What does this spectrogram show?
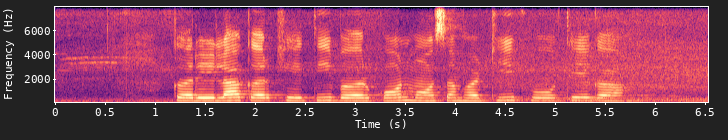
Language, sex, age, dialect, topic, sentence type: Chhattisgarhi, female, 51-55, Northern/Bhandar, agriculture, question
